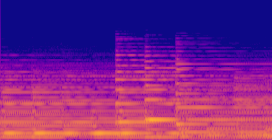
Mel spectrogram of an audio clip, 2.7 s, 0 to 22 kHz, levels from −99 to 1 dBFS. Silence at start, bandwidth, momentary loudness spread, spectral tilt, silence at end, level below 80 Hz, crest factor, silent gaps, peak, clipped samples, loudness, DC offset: 0 s; 5.8 kHz; 9 LU; -9 dB/octave; 0 s; -54 dBFS; 14 dB; none; -14 dBFS; under 0.1%; -27 LUFS; under 0.1%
